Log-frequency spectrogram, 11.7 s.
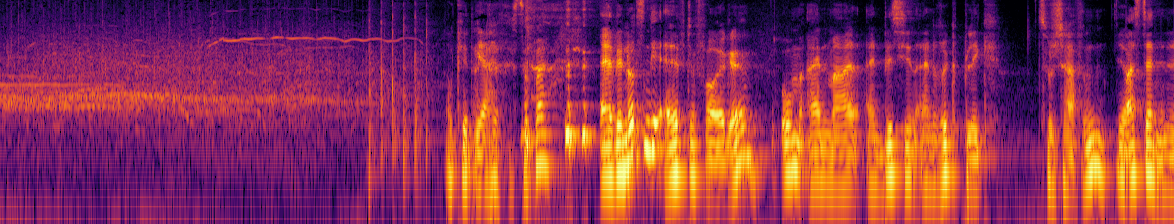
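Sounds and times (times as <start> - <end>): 
audience applause: 0.0 - 4.4
speech: 4.5 - 11.7.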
